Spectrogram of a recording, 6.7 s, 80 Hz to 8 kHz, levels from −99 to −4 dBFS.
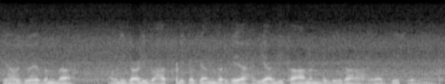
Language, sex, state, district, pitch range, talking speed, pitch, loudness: Hindi, male, Uttar Pradesh, Etah, 75-80 Hz, 205 wpm, 75 Hz, -24 LUFS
